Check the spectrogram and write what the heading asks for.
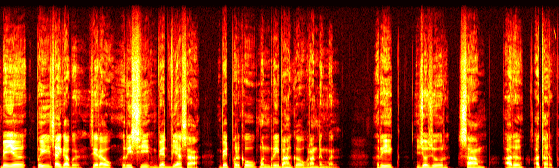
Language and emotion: Bodo, neutral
